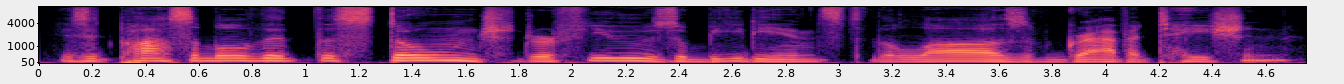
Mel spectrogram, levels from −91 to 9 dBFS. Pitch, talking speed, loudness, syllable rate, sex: 125 Hz, 175 wpm, -19 LUFS, 5.5 syllables/s, male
